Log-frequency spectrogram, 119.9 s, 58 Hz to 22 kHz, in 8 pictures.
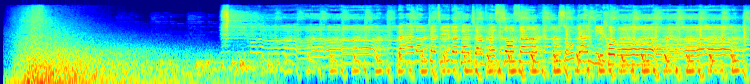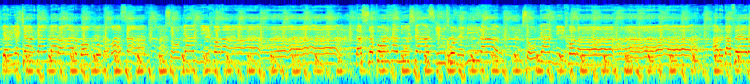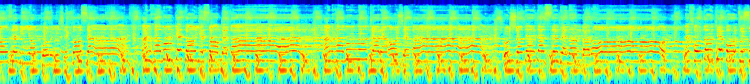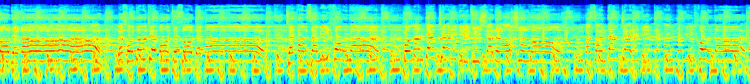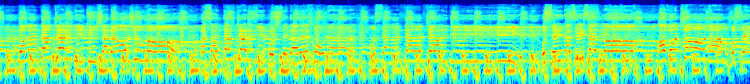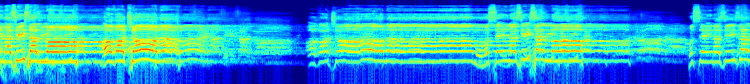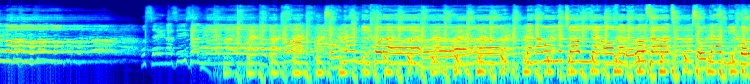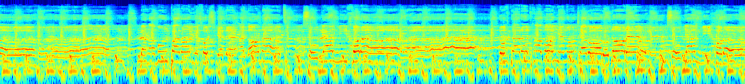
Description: شور | سوگند میخورم دست پُر همیشه از این خونه میرم
مداحی
مراسم عزاداری شب دوم محرم 1440 هجری قمری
